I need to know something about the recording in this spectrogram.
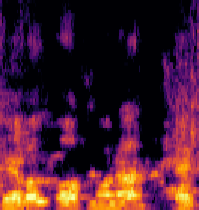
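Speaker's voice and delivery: slow, word by word dictation. Shown as a demonstration. Teacher dictating slowly to the class. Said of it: "साथ में बोला करो बेटा".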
